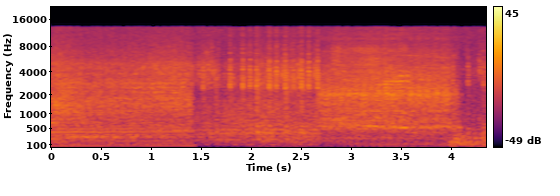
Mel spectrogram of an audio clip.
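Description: Heavy-vehicle noise: the engine and rumble of a truck hauling an oversize load, a dense, steady din that starts suddenly, with a rapid clatter for about a second in the middle.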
